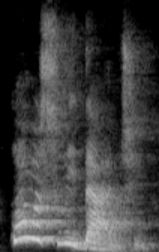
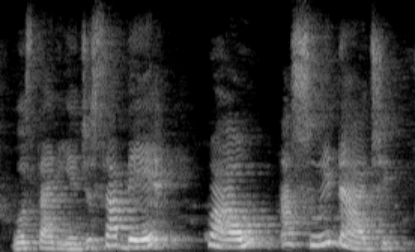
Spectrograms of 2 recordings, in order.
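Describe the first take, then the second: First: "Qual" alto e subindo, tom de pergunta direta; entonação de pergunta. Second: "qual a sua idade" dito devagar, tom de afirmação caindo no fim; sem entonação de pergunta. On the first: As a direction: pergunte "Qual a sua idade?" com entonação interrogativa clara. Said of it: "Na entonação, na fala". (pergunta direta com entonação de pergunta) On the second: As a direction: diga como frase declarativa, sem subir no final. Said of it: "eu não vou fazer a entonação de pergunta mais". (pergunta indireta dita sem tom interrogativo) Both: Shown as a demonstration.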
